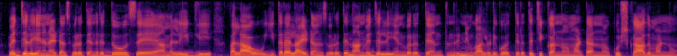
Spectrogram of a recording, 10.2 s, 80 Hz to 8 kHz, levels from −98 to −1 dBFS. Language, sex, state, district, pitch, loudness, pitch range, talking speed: Kannada, female, Karnataka, Dakshina Kannada, 200 Hz, -38 LUFS, 195-210 Hz, 160 wpm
